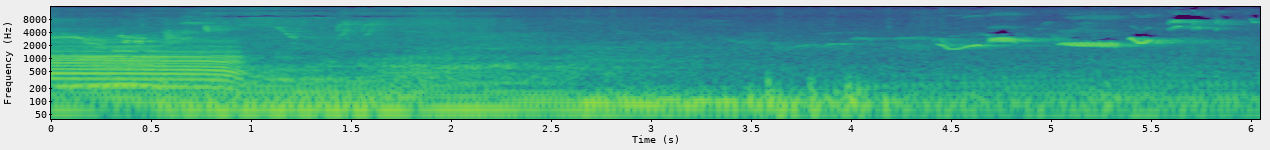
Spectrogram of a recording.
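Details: A tame cow from a herd descending a mountain slope lets out one brief moo at the start. Low rumbling noise and scattered bird chirps follow.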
